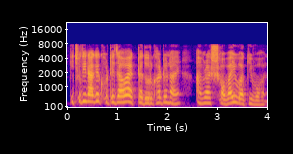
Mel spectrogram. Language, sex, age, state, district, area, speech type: Bengali, female, 18-30, West Bengal, Uttar Dinajpur, urban, spontaneous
